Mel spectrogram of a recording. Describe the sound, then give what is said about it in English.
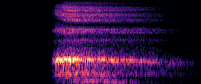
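A single deep breath is drawn in, an airy hiss lasting about a second and a half that starts strong and slowly fades, alone. “there's only one thing left to do, and that is inhale a hot breath”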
